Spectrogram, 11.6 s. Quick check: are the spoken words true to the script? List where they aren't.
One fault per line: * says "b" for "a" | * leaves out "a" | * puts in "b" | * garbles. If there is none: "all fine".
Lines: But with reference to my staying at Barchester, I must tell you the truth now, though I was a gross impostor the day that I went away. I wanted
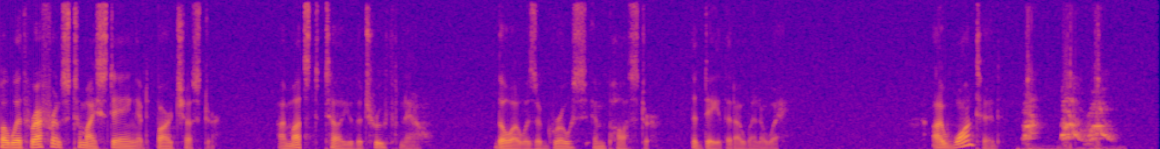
all fine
